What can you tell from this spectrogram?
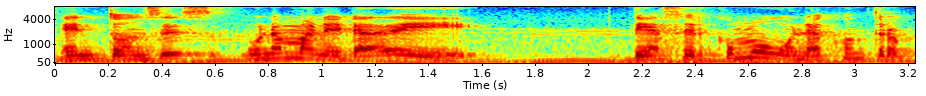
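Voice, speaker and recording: Woman with a Colombian accent, music in the background. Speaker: artist and art educator. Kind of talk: podcast interview answer.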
